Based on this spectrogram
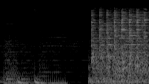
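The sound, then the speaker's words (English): A heavy prison door lock sound effect: low mechanical clunks and grinding, a brief pause, then a loud, harsh metallic slam that rings out broadly. No one speaks over it. “Oh, lock, please, sound effect.”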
